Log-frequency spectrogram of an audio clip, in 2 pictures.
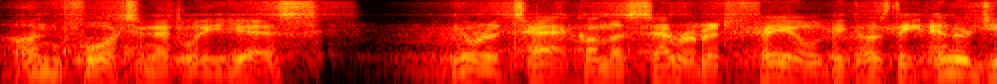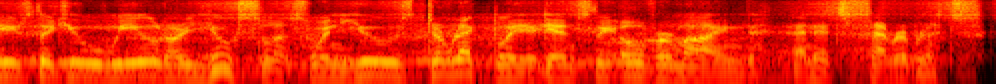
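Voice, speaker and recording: An actor playing a noble, calm and resolute alien commander in a video game, speaking formally and gravely. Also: male voice, medium pitch, normal speed, far from the mic, a crowd in the background, natural voice. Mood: solemn, explaining. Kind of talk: scripted video game acting.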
